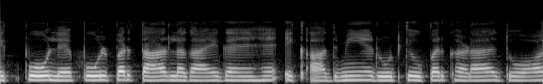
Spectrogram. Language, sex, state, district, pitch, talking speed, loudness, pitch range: Hindi, female, Himachal Pradesh, Shimla, 190 Hz, 210 wpm, -16 LUFS, 185-195 Hz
